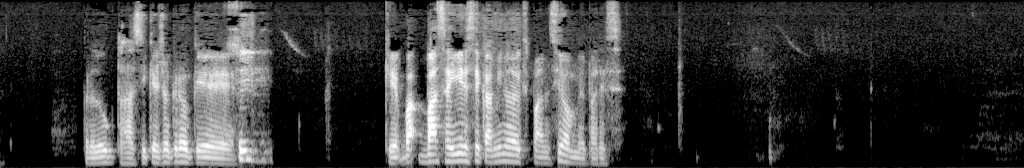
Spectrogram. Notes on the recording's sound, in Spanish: Audio de la charla en vivo por Instagram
